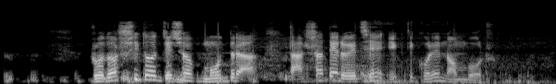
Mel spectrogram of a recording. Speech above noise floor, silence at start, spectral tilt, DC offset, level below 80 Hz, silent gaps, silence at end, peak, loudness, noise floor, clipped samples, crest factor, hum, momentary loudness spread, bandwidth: 27 dB; 0.05 s; -4.5 dB/octave; under 0.1%; -48 dBFS; none; 0.25 s; -2 dBFS; -19 LUFS; -46 dBFS; under 0.1%; 18 dB; none; 12 LU; 8.2 kHz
